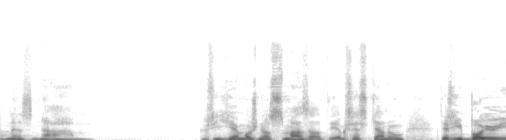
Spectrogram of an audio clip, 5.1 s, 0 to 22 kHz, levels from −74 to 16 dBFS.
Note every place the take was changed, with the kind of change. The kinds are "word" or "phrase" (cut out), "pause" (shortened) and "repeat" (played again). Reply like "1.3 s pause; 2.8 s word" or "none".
3.4 s word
